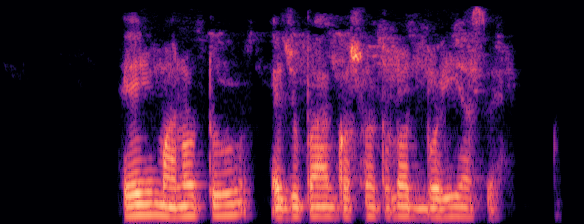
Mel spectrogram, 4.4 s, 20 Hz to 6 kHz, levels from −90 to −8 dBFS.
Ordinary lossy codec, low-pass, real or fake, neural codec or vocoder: MP3, 48 kbps; 5.4 kHz; real; none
